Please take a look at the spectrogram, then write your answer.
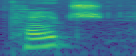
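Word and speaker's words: Koch: Kelly as Kelly said my name is coach last name is spelled k och direktor Johnson County Public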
